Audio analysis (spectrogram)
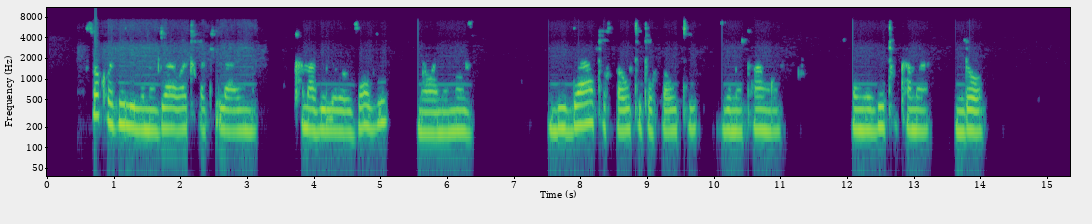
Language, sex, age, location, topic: Swahili, female, 18-24, Mombasa, agriculture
